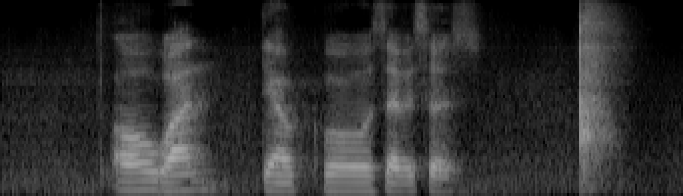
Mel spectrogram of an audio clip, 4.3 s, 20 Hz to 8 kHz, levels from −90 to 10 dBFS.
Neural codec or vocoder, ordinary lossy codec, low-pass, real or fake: codec, 16 kHz, 1 kbps, X-Codec, WavLM features, trained on Multilingual LibriSpeech; none; none; fake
